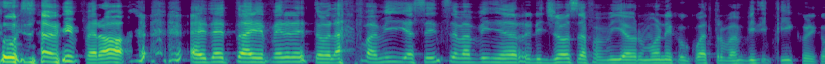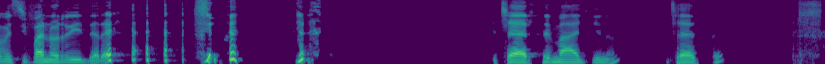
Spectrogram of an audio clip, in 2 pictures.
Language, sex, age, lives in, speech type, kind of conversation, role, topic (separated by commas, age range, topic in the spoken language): Italian, male, 40-44, Italy, conversation, podcast, host, Qual è un’esperienza scolastica che ti ha cambiato la vita?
